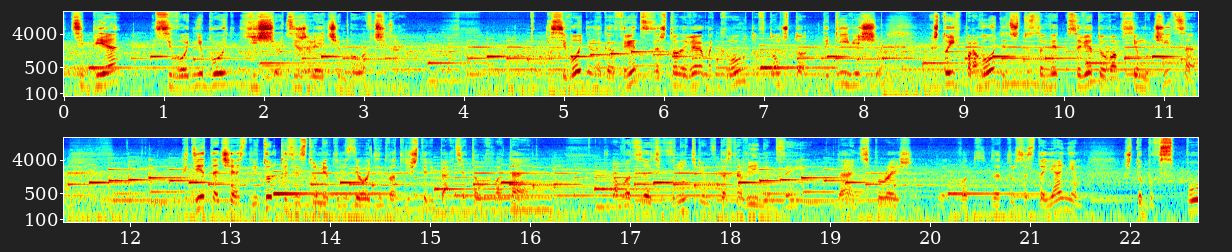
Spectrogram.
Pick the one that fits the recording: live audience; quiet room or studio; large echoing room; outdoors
outdoors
